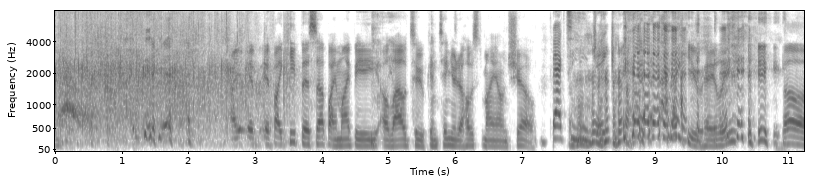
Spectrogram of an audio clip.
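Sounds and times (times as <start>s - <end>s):
clapping sound effect: 0.0s - 3.7s
laughter: 0.6s - 3.7s, 4.6s - 5.8s, 7.7s - 11.2s
speech: 1.4s - 11.2s.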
